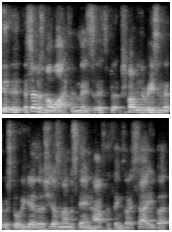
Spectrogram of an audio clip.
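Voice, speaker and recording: His pitch moves in an ordinary way. The man speaks very fast. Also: fairly high pitch for a man. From New Zealand. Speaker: real estate brokerage developer and coach. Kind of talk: casual interview chat.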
